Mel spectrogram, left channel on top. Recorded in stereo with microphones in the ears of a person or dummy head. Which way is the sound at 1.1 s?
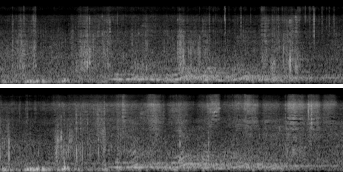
50° right (ahead or behind).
